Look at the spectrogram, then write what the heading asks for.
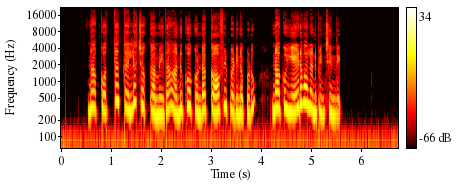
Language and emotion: Telugu, sad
